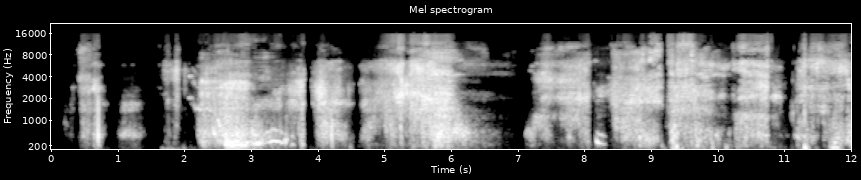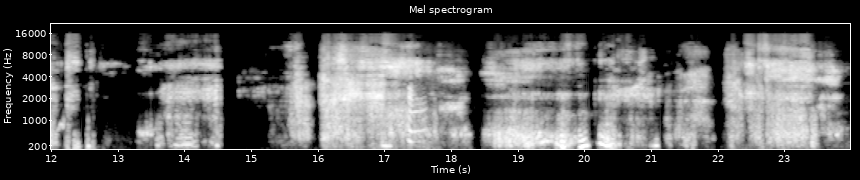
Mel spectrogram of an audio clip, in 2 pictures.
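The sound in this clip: Straw-suck sucking technique being demonstrated: a series of loud, breathy sucking and inhaling bursts in an irregular rhythm, separated by short pauses.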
